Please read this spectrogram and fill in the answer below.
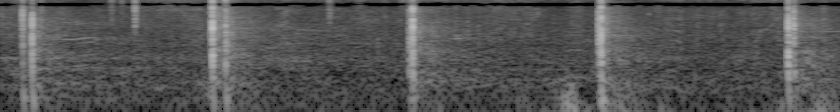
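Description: Honour guards' boots stamping on stone paving in a slow ceremonial march: five sharp stamps about a second apart.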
